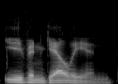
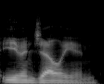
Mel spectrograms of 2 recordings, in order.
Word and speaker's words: Evangelion: that's self-referential humor the like gun thing even mispronounces Evangelion as evangeli or yeah Evangelion all I'm saying is is that game would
